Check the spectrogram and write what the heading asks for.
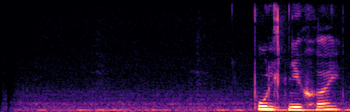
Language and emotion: Russian, neutral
